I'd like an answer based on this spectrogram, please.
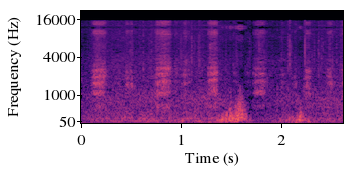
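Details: Megatron, a Staffordshire Bull Terrier on the way to a dog park, gives short, evenly spaced breathy puffs, about four in under three seconds, with low rumbling noise underneath.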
